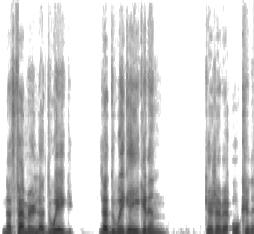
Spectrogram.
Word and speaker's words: Ludwig: Logwid. Comment? Logwid. Ludwig. C'est comme la crème Budwig, mais Ludwig.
